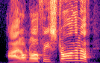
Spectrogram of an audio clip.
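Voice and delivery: loud, high objection; acted doubt, pushed up in pitch; doubter's protest. Preacher voicing doubt of God's strength, loud protest.

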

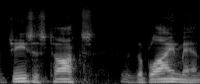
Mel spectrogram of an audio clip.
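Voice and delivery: ordinary talk

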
